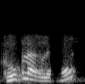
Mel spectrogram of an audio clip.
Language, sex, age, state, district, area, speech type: Marathi, male, 18-30, Maharashtra, Raigad, rural, conversation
